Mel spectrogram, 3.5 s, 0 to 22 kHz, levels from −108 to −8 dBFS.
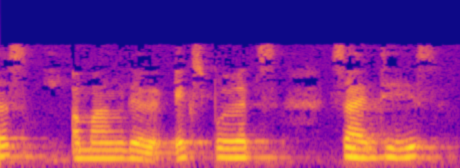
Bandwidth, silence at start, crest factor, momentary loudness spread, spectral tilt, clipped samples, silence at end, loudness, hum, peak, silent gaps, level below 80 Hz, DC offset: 8.8 kHz; 0 s; 20 dB; 13 LU; -6 dB/octave; under 0.1%; 0.15 s; -21 LUFS; none; -2 dBFS; none; -56 dBFS; under 0.1%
